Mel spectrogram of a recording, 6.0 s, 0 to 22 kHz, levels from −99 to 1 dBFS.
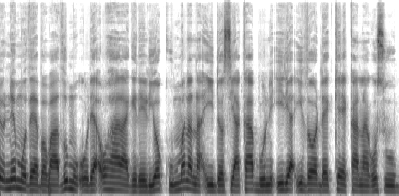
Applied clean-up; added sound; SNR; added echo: neural mask model DeepFilterNet 3.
